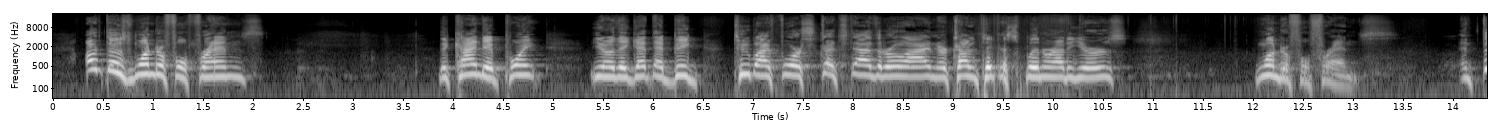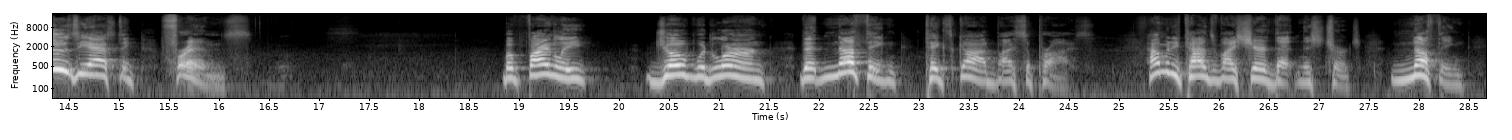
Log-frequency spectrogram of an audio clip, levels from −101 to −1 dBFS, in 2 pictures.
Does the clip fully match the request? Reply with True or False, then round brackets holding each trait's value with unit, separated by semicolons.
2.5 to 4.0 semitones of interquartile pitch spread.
False (4.5 semitones)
